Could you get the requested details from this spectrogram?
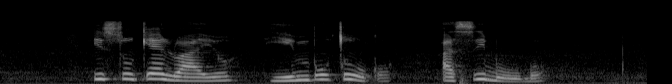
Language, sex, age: Xhosa, female, 18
